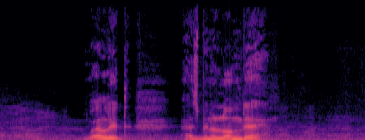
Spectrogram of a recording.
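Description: A man speaks warmly and calmly, close by.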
